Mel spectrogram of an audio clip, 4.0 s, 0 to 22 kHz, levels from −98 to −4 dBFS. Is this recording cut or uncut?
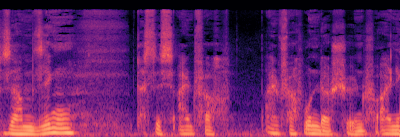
cut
